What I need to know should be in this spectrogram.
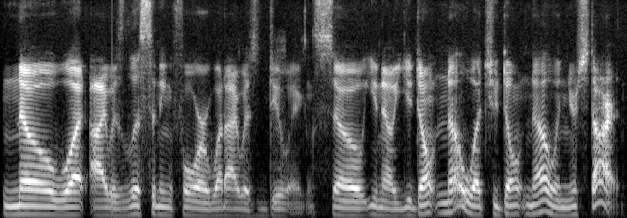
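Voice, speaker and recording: Lowish-voiced man, rambling, very dry. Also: a little slow, no room sound. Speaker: voiceover teacher. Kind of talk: casual podcast conversation.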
